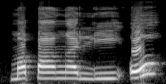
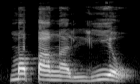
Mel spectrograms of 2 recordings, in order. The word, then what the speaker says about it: mapangaliw: oh, maybe it's pronounced mapangalio. So it's a little bit confusing nowadays when you see this. But at that time, when people saw I-O, they knew that that would be pronounced mapangaliw.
